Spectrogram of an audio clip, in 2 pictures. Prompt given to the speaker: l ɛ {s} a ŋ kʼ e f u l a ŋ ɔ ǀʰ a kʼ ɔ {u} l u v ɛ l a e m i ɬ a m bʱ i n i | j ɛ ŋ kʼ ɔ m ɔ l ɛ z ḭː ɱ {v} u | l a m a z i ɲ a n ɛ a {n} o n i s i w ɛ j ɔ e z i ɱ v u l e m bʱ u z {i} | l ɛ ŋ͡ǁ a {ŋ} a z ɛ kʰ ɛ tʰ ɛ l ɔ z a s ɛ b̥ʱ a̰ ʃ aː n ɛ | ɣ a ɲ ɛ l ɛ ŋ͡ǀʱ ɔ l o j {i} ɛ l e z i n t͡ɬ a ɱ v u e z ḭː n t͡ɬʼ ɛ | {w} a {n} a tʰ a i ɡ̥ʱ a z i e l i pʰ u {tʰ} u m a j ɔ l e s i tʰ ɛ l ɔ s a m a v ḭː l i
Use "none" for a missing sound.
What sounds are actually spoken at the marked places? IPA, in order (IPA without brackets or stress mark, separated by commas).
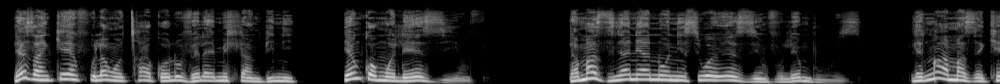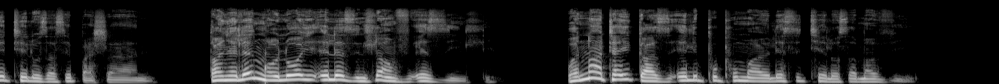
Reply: z, o, v, n, i, m, i, w, n, pʰ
